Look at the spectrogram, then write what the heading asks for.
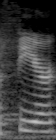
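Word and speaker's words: Fíor: It is called The Fear Clinic, so it's spelled F-I-O-R clinic. Fear in Irish means true, because I want people,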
